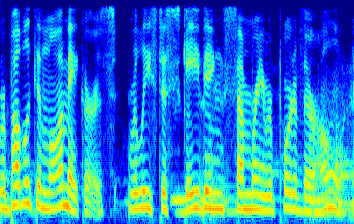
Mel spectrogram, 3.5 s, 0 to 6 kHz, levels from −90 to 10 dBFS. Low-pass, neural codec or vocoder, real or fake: 5.4 kHz; codec, 24 kHz, 6 kbps, HILCodec; fake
